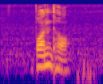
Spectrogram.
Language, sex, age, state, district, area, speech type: Assamese, male, 18-30, Assam, Nalbari, rural, read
